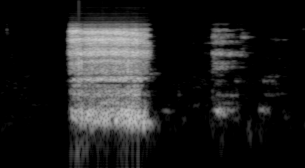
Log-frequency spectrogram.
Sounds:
Sniff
